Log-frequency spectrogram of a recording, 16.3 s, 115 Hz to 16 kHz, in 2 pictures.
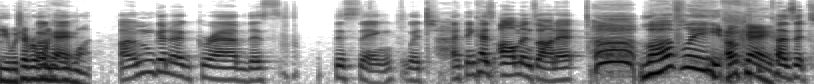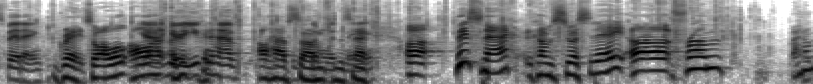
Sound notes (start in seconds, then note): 5.9 gasping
